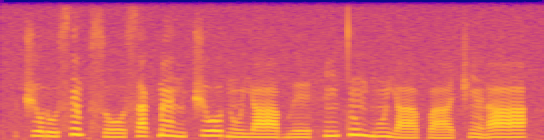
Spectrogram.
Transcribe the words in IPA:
t͡ʃo˧ ɾu˨sɛ̃˦p soː˨sa˧k͡pɛ̃˦˨n t͡ʃoː˦ɗũ˨jaː˨beː˨ hĩ˧tũ˦ bũ˧ jaː˨paː˨t͡ʃɛ̃˦˨ ɾaː˧

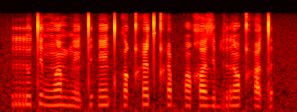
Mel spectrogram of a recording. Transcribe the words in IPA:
rute ŋʷãmbẽt | ẽt kɔqʰitqʰib qõχʌzɪb rõqʰɐt

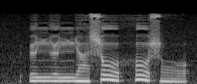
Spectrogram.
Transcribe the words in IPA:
ʔʏ˨ɲʏ˨ ɲa̤˨ɬo˦˨ ho˦˨ɬɔ̤˨

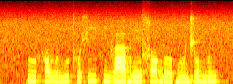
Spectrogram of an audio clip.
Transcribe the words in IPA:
kʷũ˨ hɔ˦vʊ˨ ŋu˦kʰʊ˨ ʃiː˦kĩ˨ vaː˦beː˦ sɔ˦boː˨ ɓũ˨ d͡ʒoː˦mɡʷĩ˨

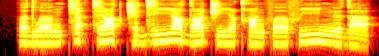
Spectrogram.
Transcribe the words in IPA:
ʌdwʌːŋt͡ɕaʔ t͡sɘːtˤt͡ʃʏ d͡ziː dˤe t͡ʃiːqʰaŋfʌː fiː ŋʏɡa

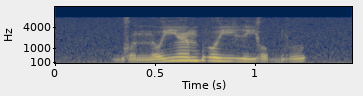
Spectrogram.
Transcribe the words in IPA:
ɡo˨no˨˦jɛ̃˦bo˧ ji˨jo˨bu˨˦

